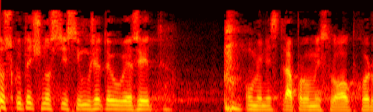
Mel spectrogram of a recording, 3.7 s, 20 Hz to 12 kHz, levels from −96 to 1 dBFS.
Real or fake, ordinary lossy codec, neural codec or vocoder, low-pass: fake; MP3, 32 kbps; autoencoder, 48 kHz, 32 numbers a frame, DAC-VAE, trained on Japanese speech; 10.8 kHz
